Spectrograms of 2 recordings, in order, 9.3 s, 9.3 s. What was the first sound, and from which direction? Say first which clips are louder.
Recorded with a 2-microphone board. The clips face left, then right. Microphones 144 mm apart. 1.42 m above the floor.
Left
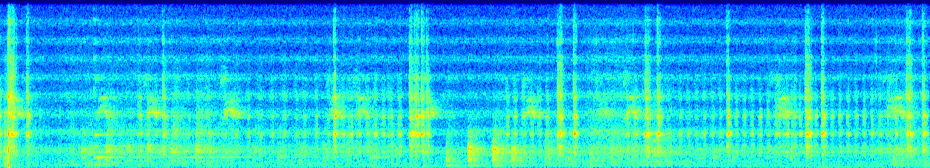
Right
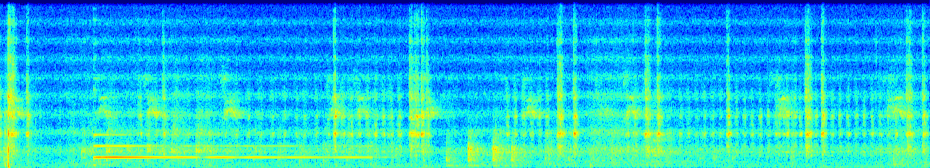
A guitar: right 14 dB; 80° right.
